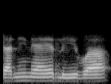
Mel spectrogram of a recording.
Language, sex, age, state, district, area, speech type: Tamil, female, 45-60, Tamil Nadu, Thoothukudi, urban, conversation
